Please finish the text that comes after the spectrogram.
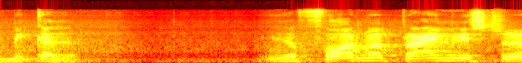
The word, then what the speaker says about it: Michel: of the European Council, Charles Michel, or some people call Michael. It's actually Michel.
